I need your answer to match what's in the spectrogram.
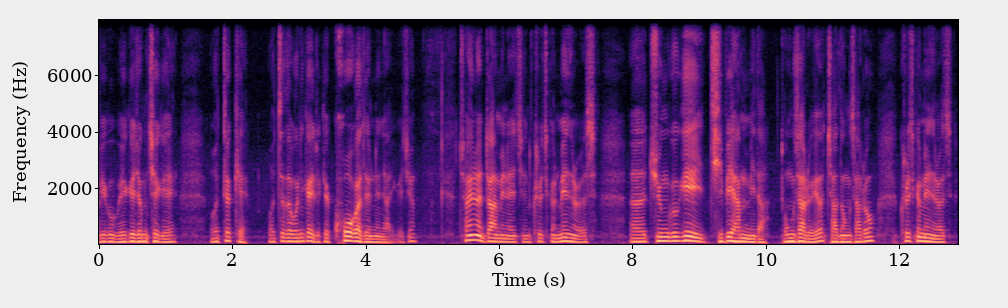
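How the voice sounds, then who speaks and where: A middle-aged man teaching advanced English, reading a newspaper headline slowly in English and explaining it phrase by phrase in Korean with many fillers. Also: mid-range voice, darkish tone. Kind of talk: line-by-line news article lesson.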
